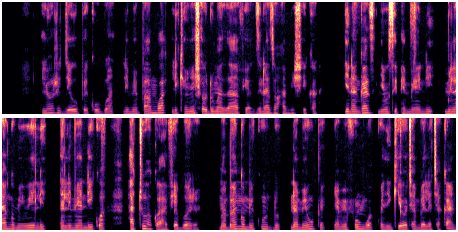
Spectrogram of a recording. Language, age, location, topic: Swahili, 18-24, Nairobi, health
